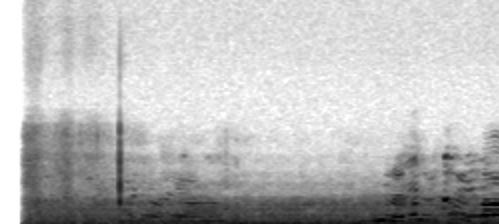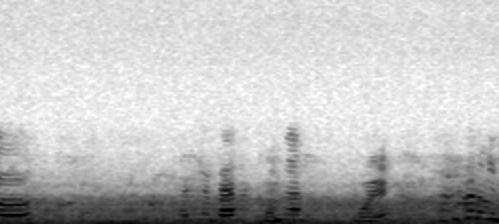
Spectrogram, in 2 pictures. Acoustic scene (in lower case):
residential area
